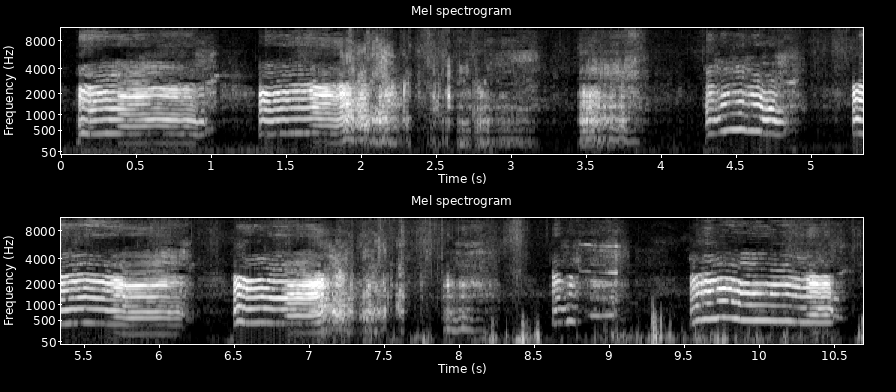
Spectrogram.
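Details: Staffordshire Bull Terrier hanging off a rope swing, giving about eight strained, harmonic whining bursts of roughly a second each, separated by short pauses, with rustling and creaking between them.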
